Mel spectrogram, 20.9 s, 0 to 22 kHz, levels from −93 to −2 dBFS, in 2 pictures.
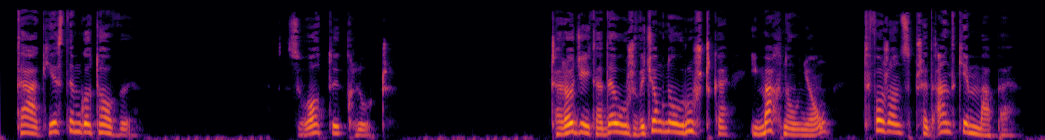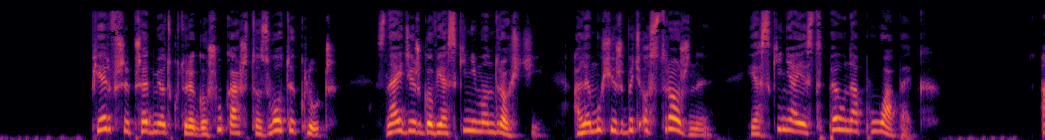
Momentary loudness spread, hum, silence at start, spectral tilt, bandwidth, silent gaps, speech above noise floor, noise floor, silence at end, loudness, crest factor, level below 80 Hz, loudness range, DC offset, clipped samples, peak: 16 LU; none; 0.15 s; -4 dB/octave; 16 kHz; 2.80-2.84 s; 33 dB; -64 dBFS; 0 s; -31 LUFS; 20 dB; -64 dBFS; 8 LU; under 0.1%; under 0.1%; -12 dBFS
